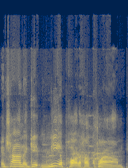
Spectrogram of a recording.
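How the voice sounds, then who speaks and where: Animated grandmother telling family stories. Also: measured pace. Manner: animated, acts out the child's and her own shouts in high squeals. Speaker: grandmother raising her granddaughter. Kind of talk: casual storytelling vlog.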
